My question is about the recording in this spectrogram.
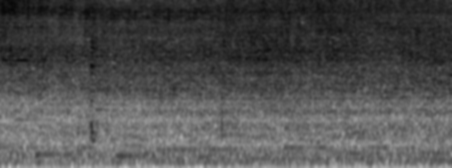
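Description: Chopped tomatoes sizzling in hot oil and spice masala in a stainless steel wok, a steady frying hiss.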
